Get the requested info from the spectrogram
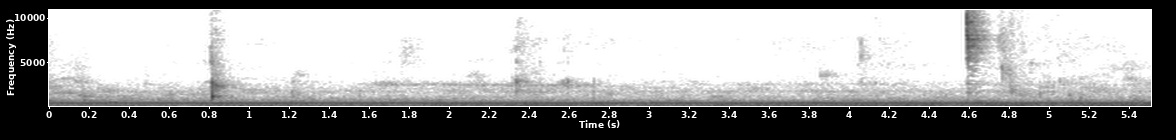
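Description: Mouth sounds of a person eating with her hands and chewing mutton curry and rice: a few short wet smacks and clicks, the clearest about a second in and near the end, over a steady low hum.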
